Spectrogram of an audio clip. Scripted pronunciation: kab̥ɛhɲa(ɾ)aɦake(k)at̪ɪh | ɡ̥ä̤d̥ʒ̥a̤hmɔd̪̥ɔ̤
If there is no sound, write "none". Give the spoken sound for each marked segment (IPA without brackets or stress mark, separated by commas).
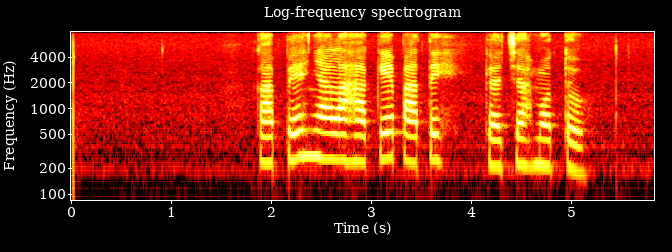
l, p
